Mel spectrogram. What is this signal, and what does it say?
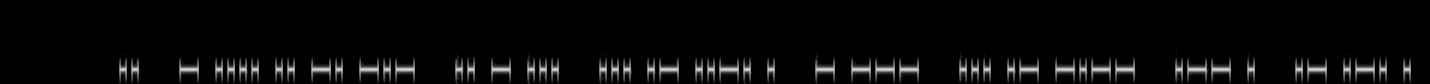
Morse code, heard as a keyed tone, about 20 wpm, 700 Hz. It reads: I THINK ITS SAFE TO SAY WE ARE
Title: Sentences with 6-Word Phrases - Spoken Beginning - 20wpm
